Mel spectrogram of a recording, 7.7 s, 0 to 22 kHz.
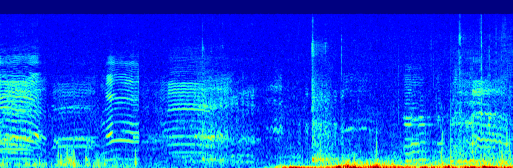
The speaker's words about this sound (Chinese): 每天早上5、6点，草原上太阳已经升起，各家各户的羊群都会陆续出圈。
